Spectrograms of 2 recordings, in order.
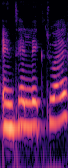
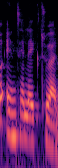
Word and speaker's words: entelektüel: bir kelime yer verelim Şimdi de entelektüel genellikle günlük hayatta entelektüel şeklinde özellikle 2 bu vurgu yaparak okunduğunu söylendiğini duyuyoruz Ama bu kesinlikle yanlış doğrusu entelektüel olacak bak 14.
